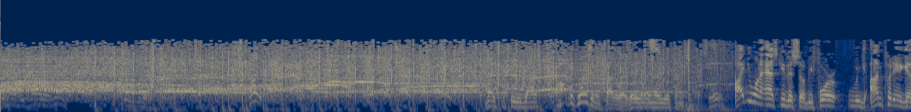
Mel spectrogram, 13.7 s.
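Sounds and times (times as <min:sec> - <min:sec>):
shouts and whoops: 0:00.0 - 0:09.0
crowd clapping and cheering: 0:00.0 - 0:11.1
speech: 0:07.6 - 0:13.6.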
